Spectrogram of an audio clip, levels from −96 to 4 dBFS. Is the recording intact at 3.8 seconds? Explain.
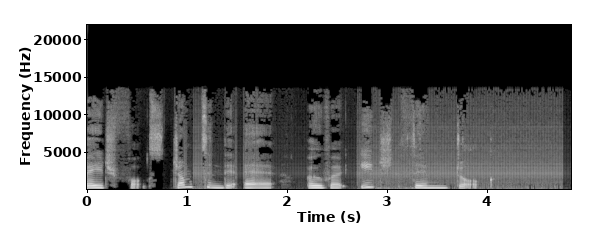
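No. At 3.8 seconds the speech carries computer activity noise, which runs from about 0.97 s to the end of the clip. Changing load in the processor, graphics card or mouse shifts the ground the audio circuit shares, injecting a buzzy, chirping pulse train at around 70 pulses per second, roughly 20 dB below the speech. Unlike steady mains hum, this buzz follows the computer's activity rather than a fixed supply frequency.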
